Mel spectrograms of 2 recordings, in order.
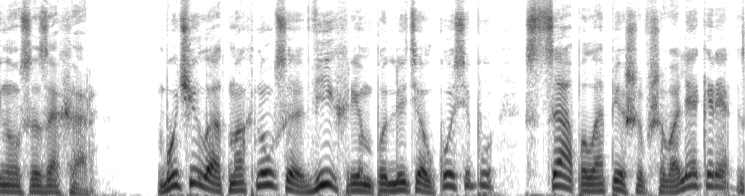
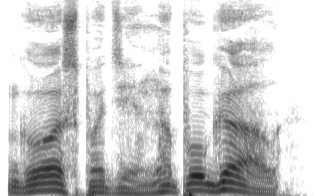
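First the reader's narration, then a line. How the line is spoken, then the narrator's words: Startled exhale. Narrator (Russian): выдохнул Осип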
